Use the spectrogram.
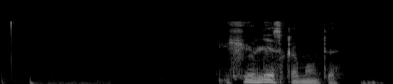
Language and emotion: Russian, neutral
